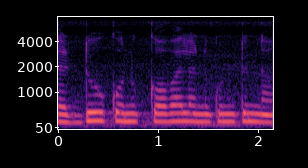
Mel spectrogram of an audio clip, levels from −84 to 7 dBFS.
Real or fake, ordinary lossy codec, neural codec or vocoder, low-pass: real; none; none; 7.2 kHz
